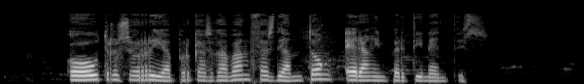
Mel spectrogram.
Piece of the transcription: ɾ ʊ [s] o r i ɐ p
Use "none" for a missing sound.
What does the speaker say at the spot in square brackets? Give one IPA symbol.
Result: s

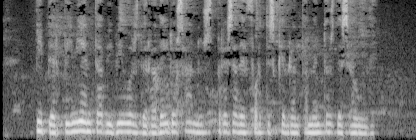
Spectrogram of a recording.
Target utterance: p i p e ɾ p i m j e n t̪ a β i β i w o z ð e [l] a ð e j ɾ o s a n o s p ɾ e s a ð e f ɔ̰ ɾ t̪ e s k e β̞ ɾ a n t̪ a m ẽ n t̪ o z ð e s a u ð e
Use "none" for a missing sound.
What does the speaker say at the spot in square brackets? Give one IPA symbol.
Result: r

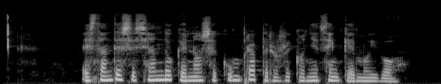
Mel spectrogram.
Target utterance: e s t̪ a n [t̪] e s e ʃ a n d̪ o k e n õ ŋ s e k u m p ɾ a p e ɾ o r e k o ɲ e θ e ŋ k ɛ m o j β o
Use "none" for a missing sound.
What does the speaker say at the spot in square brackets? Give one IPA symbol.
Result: d̪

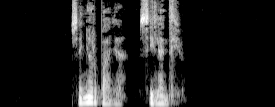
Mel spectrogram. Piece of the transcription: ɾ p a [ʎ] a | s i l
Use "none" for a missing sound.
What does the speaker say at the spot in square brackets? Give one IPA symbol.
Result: ʎ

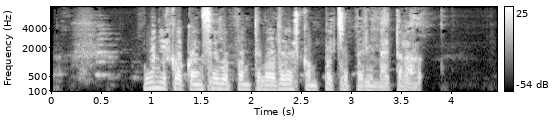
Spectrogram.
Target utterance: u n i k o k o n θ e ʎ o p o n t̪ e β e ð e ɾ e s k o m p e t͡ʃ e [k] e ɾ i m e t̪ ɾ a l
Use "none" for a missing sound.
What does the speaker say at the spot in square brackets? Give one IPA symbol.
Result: p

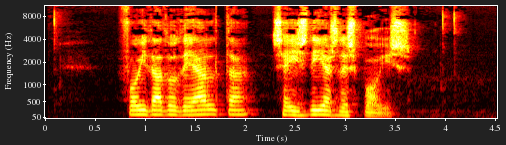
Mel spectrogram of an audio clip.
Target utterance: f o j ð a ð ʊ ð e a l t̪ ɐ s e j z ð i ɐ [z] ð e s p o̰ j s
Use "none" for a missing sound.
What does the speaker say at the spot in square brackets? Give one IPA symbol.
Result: z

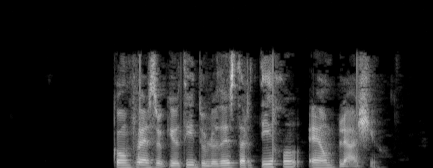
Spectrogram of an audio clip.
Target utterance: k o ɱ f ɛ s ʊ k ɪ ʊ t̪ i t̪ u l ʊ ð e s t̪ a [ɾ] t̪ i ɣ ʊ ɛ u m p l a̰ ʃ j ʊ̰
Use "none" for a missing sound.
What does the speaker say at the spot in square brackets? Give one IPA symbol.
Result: ɾ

